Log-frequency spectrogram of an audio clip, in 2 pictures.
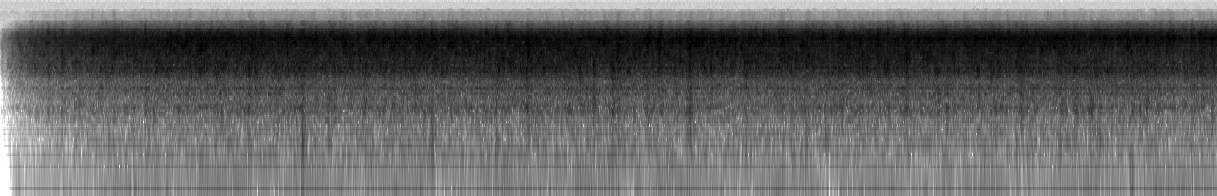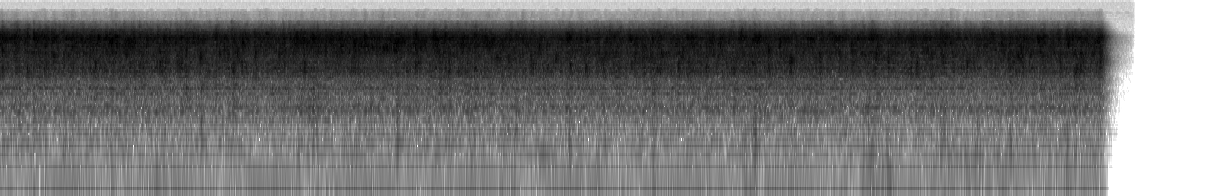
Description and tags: Locker room shower pan left
edited a clip of a dee frier into the sound of a shower in a locker room, panned off to the left
locker-room, edited, foli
